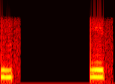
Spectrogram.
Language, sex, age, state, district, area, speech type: Urdu, female, 18-30, Uttar Pradesh, Ghaziabad, urban, conversation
